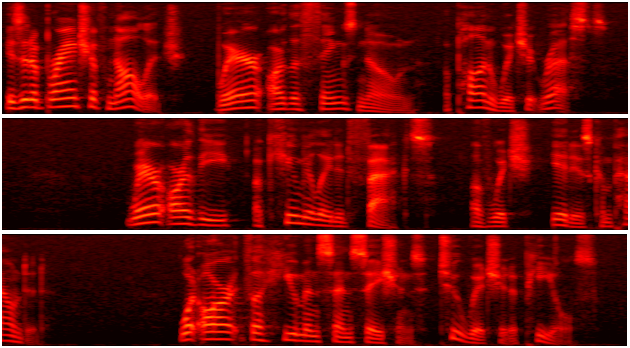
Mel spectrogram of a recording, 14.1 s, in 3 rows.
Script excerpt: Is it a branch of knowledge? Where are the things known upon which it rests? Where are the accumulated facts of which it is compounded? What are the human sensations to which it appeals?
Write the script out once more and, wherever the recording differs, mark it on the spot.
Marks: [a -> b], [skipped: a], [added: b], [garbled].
Is it a branch of knowledge? Where are the things known upon which it rests? Where are the accumulated facts of which it is compounded? What are the human sensations to which it appeals?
